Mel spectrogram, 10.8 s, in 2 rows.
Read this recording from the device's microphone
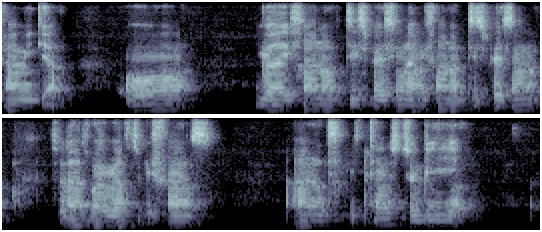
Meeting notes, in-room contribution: none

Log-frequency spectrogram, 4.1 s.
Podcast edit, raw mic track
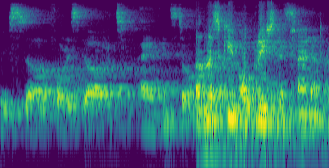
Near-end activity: present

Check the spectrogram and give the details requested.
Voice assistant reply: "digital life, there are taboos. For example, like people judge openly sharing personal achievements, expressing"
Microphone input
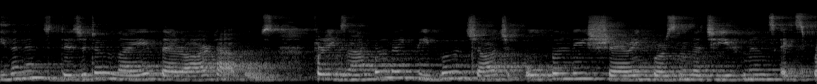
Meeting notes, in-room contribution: none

